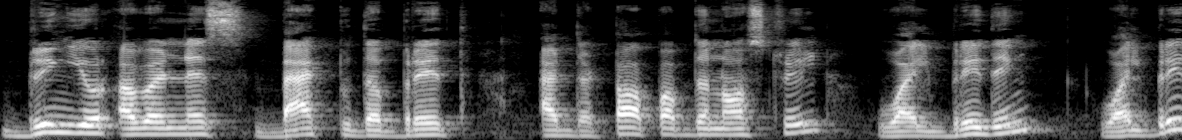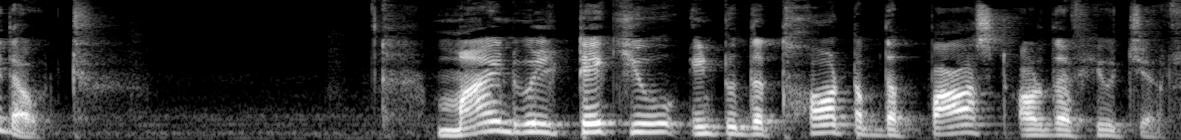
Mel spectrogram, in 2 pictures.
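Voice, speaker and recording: A man teaching guided meditation, giving instructions in short, repeated phrases with pauses between them. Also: a little high, lively intonation.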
